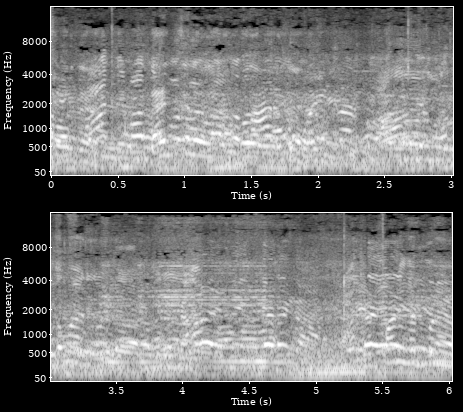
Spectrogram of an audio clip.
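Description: A crowd of young men talk and shout over one another nearby outdoors.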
